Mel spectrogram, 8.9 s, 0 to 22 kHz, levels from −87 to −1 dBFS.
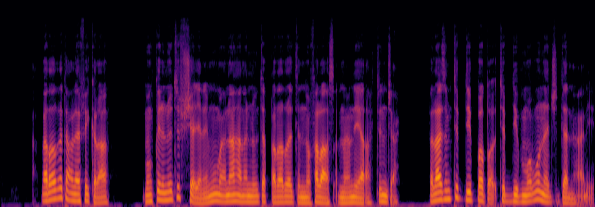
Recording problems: none

